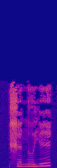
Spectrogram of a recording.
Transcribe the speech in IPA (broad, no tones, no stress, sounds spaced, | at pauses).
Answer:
x ɛ n ɤ j e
